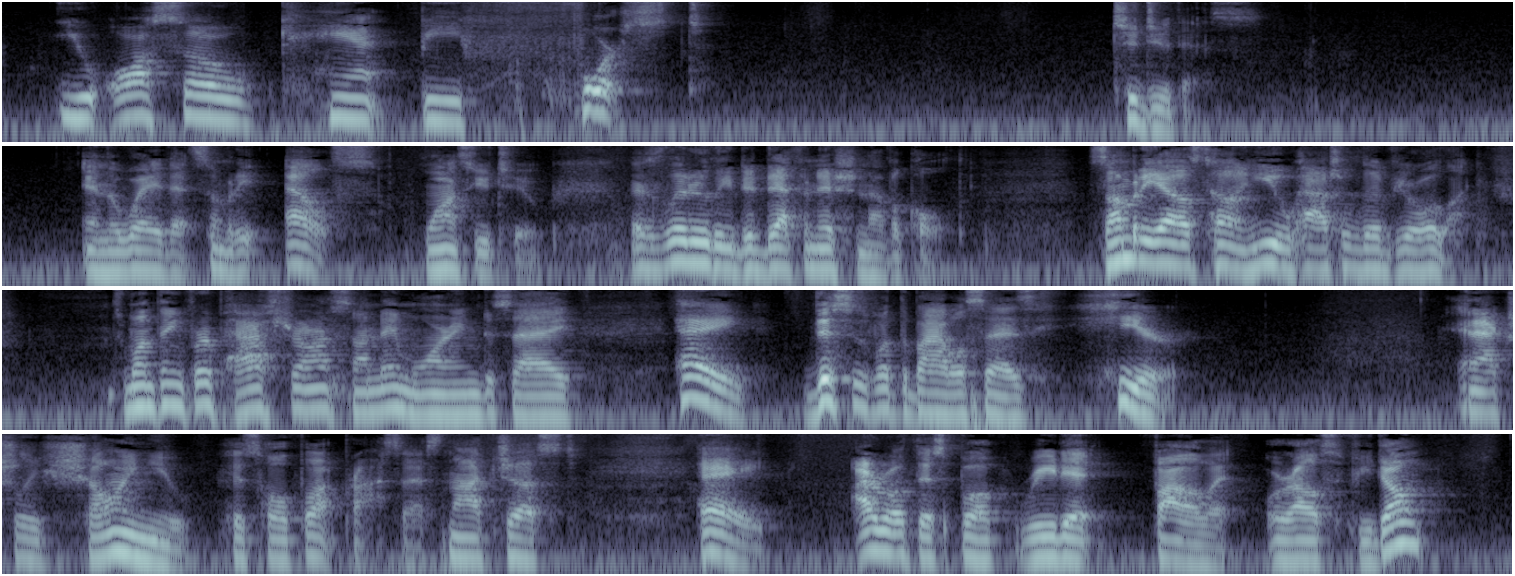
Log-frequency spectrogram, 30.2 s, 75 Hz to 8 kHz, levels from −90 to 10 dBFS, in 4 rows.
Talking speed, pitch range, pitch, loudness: 155 wpm, 110-135 Hz, 115 Hz, -24 LUFS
